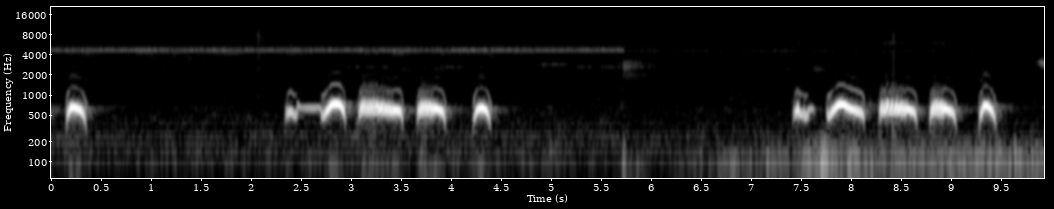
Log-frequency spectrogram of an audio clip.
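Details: Wild spotted dove at Nong Khu Phai, Thailand, recorded live in 2021 as a calling lure: a single coo, then two bursts of five to six rounded, arching coos in rapid series, separated by silence, with a faint steady high tone and some low rustling.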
